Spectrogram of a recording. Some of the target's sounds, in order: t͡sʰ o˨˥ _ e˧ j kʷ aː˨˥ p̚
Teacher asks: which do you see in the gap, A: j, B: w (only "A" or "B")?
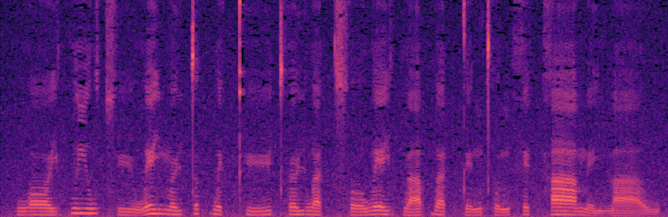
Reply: B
